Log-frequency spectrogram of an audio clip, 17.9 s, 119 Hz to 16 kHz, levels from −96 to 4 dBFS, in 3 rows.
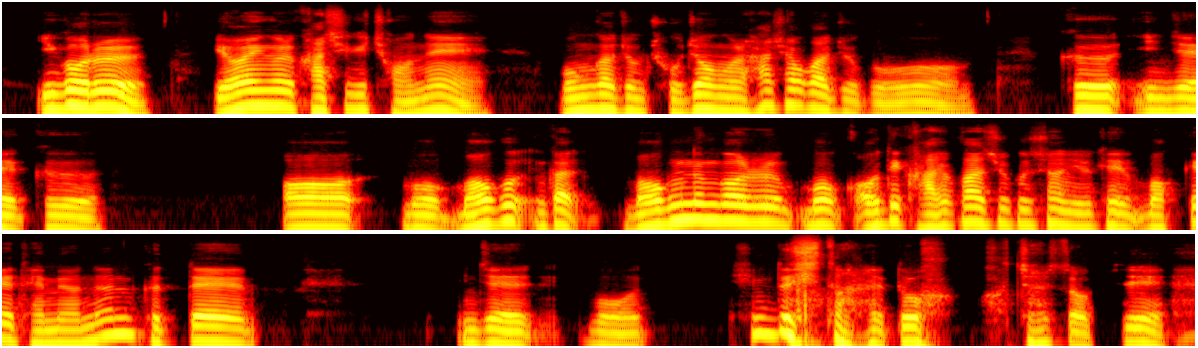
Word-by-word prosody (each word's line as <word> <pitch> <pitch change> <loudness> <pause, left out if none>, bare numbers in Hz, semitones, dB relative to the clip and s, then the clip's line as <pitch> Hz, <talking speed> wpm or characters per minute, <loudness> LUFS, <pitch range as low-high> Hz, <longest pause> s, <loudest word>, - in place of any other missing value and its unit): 이거를 155 - +5 0.3
여행을 165 +5 +4
가시기 140 +2 -3
전에 105 -4 -2 0.3
뭔가 135 +4 +2
좀 130 -1 -3
조정을 130 +2 +1
하셔 170 +5 -2
가지고 100 - -3 0.4
그 135 -1 +3
인제 125 -2 0
그 115 -4 -1 0.9
어 125 -1 +4 0.2
뭐 120 -2 -1
먹으 150 +8 +3
그러니까 135 - 0 0.2
먹는 170 - +3
거를 170 -3 +4
뭐 150 0 +1
어디 135 +6 0
가 120 -2 -1
가지고서 150 -1 -1
이렇게 130 0 -2
먹게 115 +8 -3
되면은 135 +11 -2
그때 135 -2 +2 1.0
인제 120 -4 0 0.3
뭐 105 -2 -3 0.4
힘드시더라도 145 - +1 0.3
어쩔 125 +1 -7
수 125 -3 -3
없이 120 +3 -3
130 Hz, 235 characters per minute, -22 LUFS, 115-150 Hz, 1.0 s, 이거를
